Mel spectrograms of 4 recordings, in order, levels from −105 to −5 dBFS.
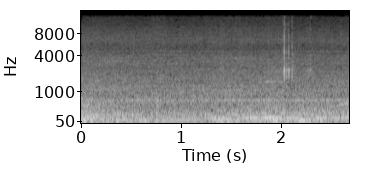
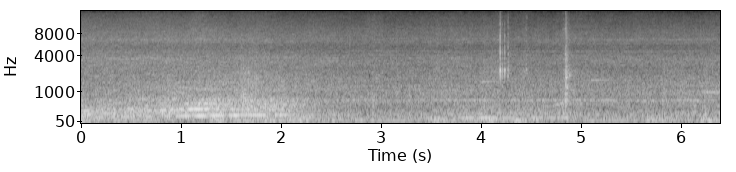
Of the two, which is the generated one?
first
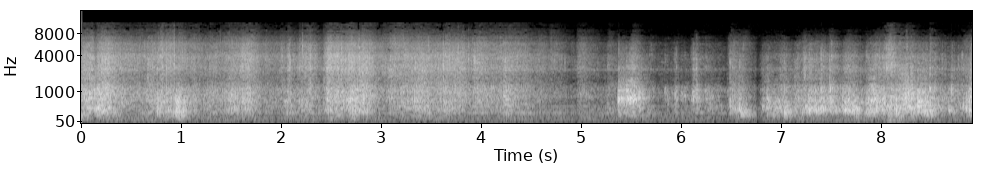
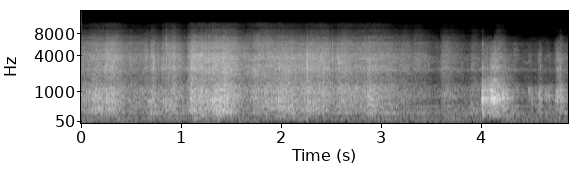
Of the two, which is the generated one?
second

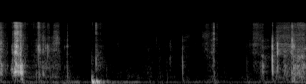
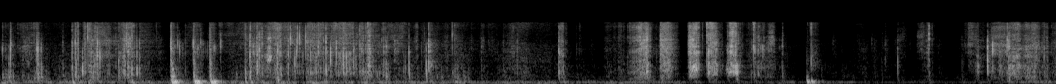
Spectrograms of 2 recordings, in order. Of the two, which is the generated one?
first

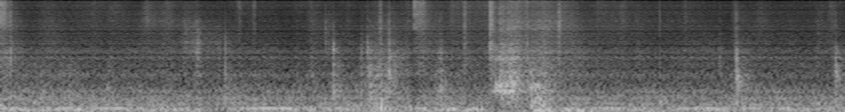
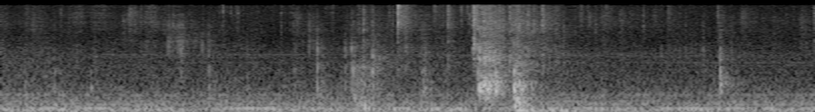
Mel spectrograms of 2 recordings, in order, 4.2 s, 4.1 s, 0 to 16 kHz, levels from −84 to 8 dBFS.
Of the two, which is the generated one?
first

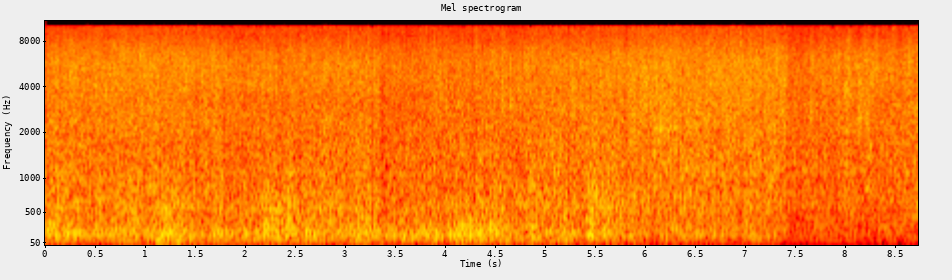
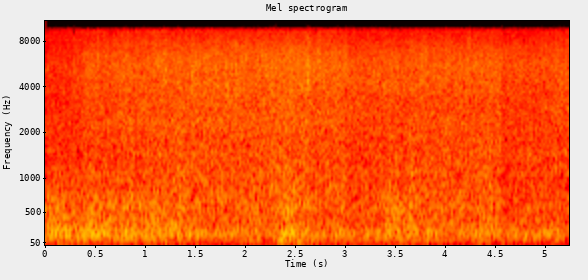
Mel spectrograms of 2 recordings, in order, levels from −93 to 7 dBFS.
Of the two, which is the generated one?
second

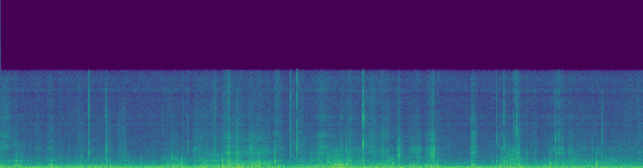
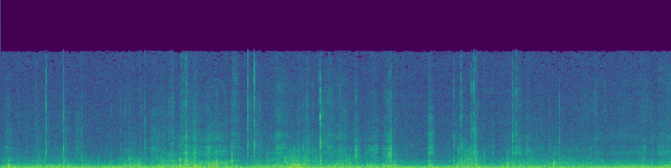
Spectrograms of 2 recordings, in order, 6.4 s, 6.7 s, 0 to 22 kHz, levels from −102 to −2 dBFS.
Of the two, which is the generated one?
first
